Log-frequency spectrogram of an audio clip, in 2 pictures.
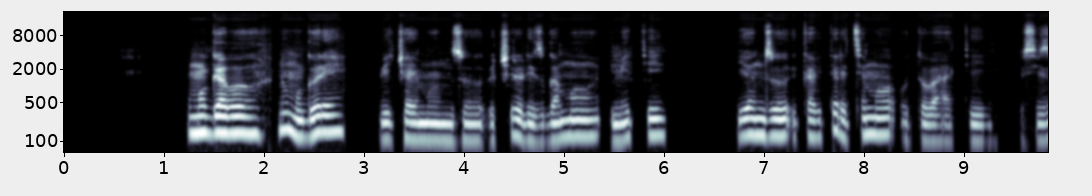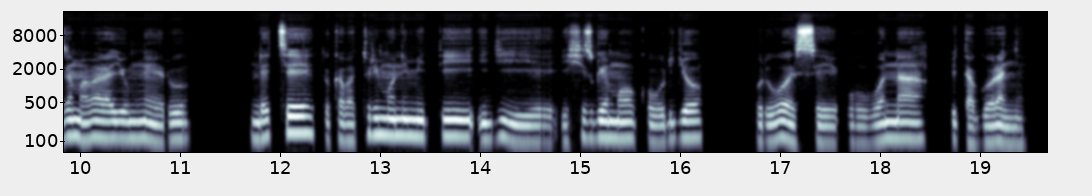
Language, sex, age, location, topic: Kinyarwanda, male, 36-49, Kigali, agriculture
